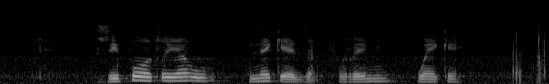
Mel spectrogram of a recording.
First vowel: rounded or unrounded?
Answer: unrounded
